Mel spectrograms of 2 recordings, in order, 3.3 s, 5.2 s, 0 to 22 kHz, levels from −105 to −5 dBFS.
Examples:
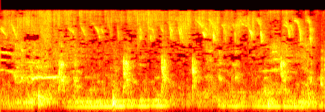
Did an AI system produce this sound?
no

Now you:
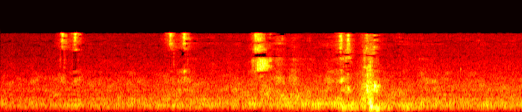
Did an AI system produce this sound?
no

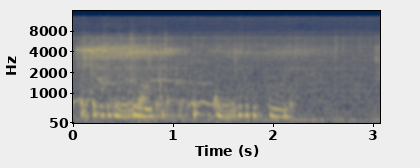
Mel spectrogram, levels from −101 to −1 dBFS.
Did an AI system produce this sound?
yes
